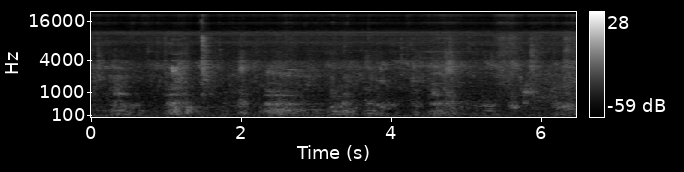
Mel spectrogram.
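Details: Domestic pig at a farm where a sow gave birth earlier the same day: short, rough grunts come in irregular bursts roughly every second or two, mixed with a man talking nearby.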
